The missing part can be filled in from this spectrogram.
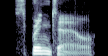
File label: "Springtail", British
